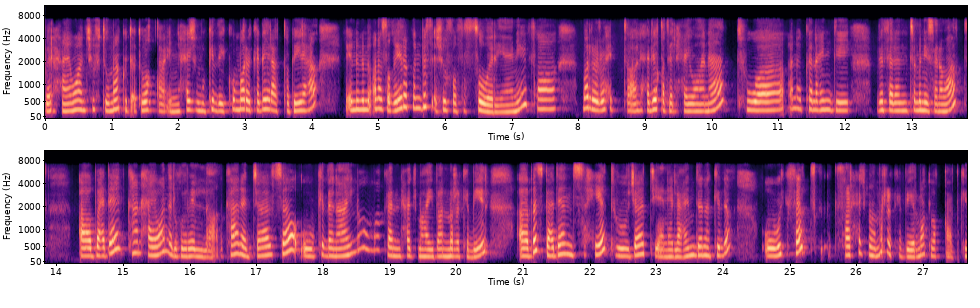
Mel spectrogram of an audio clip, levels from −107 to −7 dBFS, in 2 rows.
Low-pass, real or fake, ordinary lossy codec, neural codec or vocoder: 7.2 kHz; fake; none; codec, 16 kHz, 4 kbps, X-Codec, HuBERT features, trained on general audio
